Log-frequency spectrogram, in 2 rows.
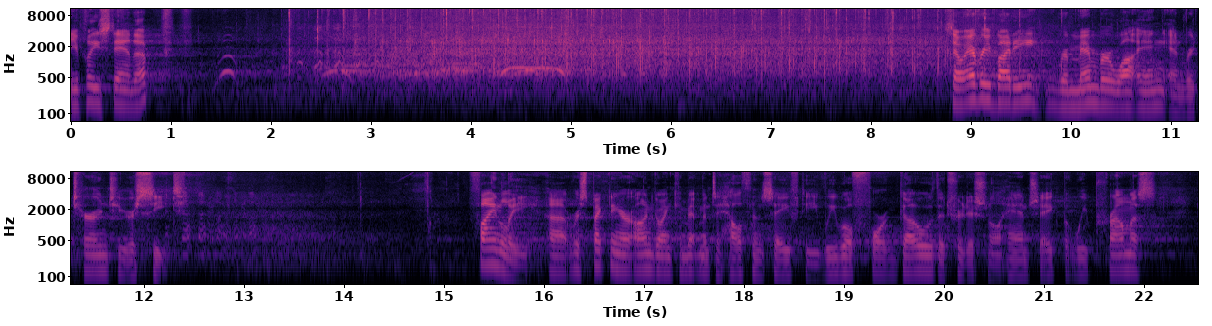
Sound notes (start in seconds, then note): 8.5 applause; 12.3 laughter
